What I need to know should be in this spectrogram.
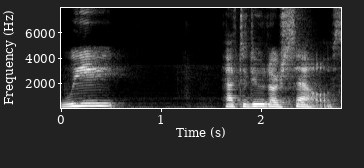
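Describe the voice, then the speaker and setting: Somewhat breathy, a woman with a fairly low pitch speaks at a fairly slow pace. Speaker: spiritual vlogger. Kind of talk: casual spiritual talk. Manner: rambling, self-interrupting.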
